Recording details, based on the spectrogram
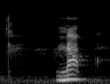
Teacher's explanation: நாவின் நுனி மேல்வாய் அன்னத்தின் நடுப்பகுதியை தொடுவதால் பிறக்கிறது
